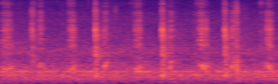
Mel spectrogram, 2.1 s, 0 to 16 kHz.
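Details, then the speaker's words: 2010 Ford Fiesta 1.6 Zetec S, rear axle levered with a bar: sharp creaking clicks about twice a second, little visible movement; worn, cracked rear axle bushes creaking, due for replacement. "a moment ago I actually just did this and actually got it squeaking I don't know if you're going to get it on camera let's give it a go okay yeah you might be able to hear that"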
